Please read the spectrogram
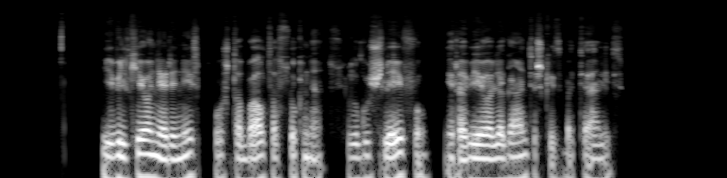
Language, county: Lithuanian, Alytus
